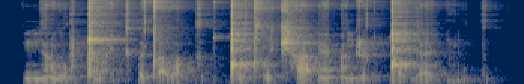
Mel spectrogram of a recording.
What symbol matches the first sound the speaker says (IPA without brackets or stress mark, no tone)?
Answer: ŋ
